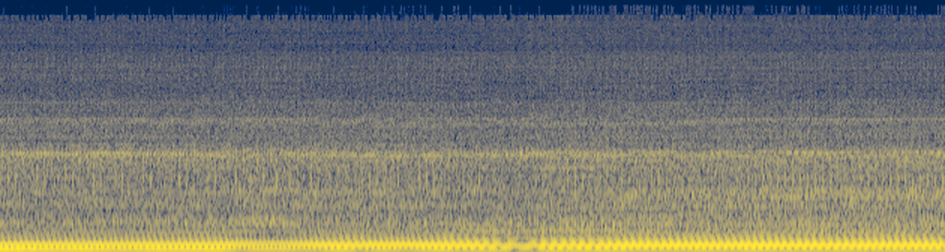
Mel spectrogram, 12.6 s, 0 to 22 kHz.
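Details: 2012 BMW 135i M Sport (F20/F21), N55 3.0 petrol, 306 hp, 99,000 km: steady six-cylinder idle with a low, rapid knock dipping with the revs; engine bearing damage, which can lead to total engine failure.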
